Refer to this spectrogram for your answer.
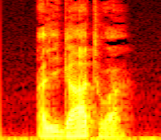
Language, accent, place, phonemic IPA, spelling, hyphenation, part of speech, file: German, Germany, Berlin, /aliˈɡaːtoːʁ/, Alligator, Al‧li‧ga‧tor, noun, De-Alligator.ogg
- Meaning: alligator (animal)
